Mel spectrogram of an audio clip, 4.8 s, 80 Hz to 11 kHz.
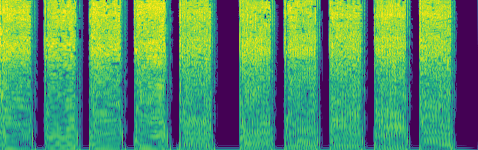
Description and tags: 100 Dertill n Amp Synth 03
bit, crushed, digital, dirty, synth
